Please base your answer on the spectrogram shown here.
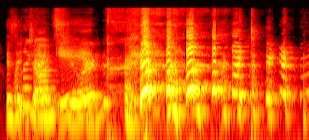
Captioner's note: laughing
